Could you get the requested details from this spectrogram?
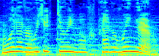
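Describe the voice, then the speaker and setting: A man plays a meek, polite female servant in a video game, pitched very high. The delivery is fluttery and deferential, over clearly audible music. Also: steady tone, fairly quick. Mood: startled.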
